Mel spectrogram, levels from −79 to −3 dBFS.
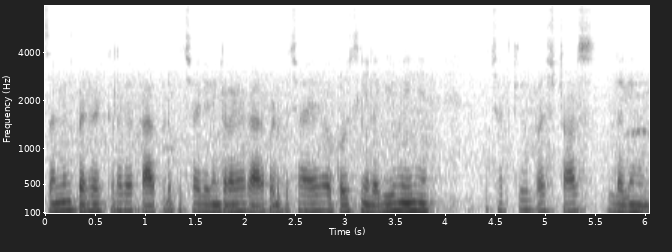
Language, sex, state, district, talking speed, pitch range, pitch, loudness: Hindi, male, Uttar Pradesh, Jalaun, 210 wpm, 110-120 Hz, 115 Hz, -29 LUFS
